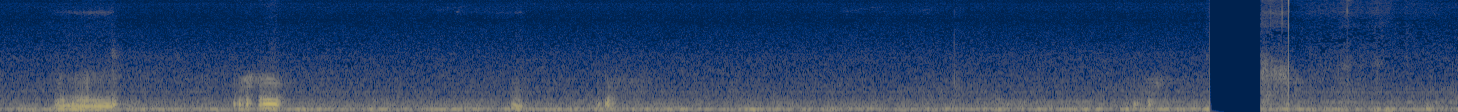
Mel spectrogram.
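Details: A domestic cat asleep, snoring softly: low rough breaths that pulse irregularly, with a few louder snores near the start and quieter breathing after, plus a brief dropout near the end.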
